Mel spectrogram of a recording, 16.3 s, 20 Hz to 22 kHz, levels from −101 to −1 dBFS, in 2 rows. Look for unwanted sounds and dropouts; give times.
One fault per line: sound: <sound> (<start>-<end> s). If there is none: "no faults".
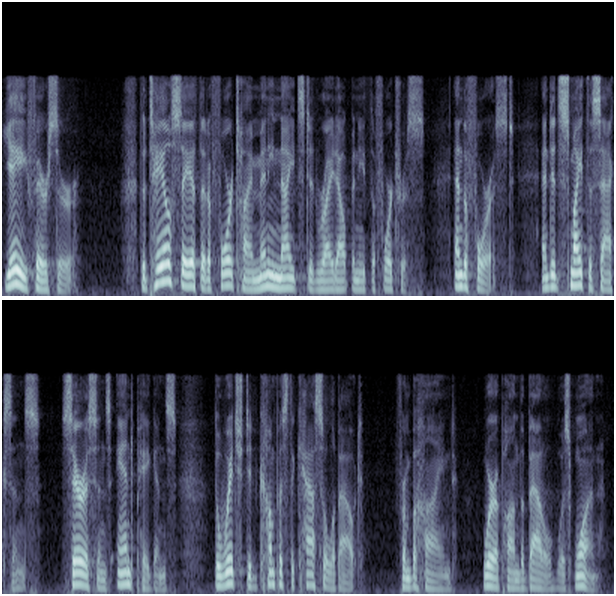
no faults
